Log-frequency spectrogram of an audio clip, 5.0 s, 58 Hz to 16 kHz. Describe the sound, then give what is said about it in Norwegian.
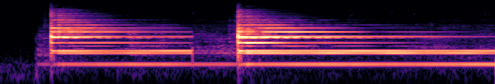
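Church bells in the Ukrainian town of Viv toll for the funeral of a 40-year-old father of two, a demonstrator killed in Kiev the week before: two strong, resonant strikes with long ringing overtones, the second arriving about two seconds after the first while a low steady hum sustains beneath both. “Klokkene ringer for en av demonstrantene som ble drept i Kiev i forrige uke.”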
